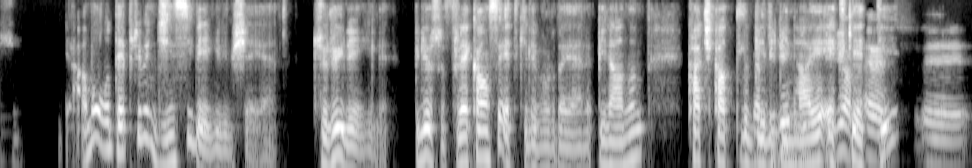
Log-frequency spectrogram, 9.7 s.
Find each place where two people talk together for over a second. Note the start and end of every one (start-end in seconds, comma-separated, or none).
7.5-9.0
